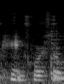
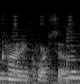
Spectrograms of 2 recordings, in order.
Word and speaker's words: Cane Corso: there on the couch sorry not cane corso Connie Corso it's a proper way to say it which I've never had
